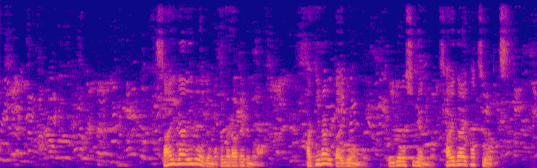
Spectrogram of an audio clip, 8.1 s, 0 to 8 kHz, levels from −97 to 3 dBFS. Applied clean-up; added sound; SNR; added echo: classical method WPE with log-MMSE.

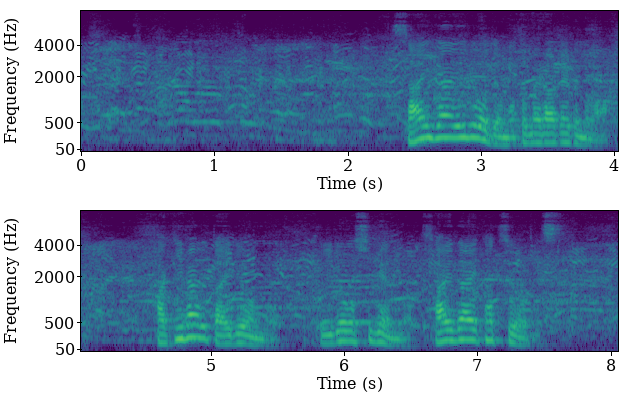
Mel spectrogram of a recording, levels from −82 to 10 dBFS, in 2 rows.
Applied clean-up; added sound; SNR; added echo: none; Crowd; 10 dB; reverberation time 0.3 s.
